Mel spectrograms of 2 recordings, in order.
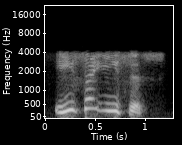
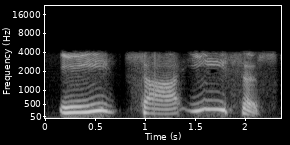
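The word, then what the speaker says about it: Isaías: Isa Isis. Isa Isis. It is the Spanish for Isaiah.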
